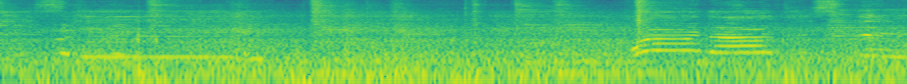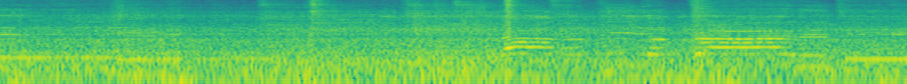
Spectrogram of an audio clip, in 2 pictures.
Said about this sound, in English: Dude, they were doing this shit, but the train was going buck wild.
